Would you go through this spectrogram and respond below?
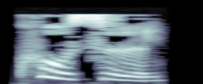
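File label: "酷似", Mandarin Chinese; chinese-flashcards; hsk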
